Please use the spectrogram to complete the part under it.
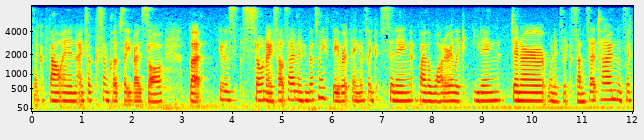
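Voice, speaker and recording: Young woman vlogger in her twenties, casual late-night to-camera chat, fairly flat delivery, faint room hiss. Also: medium pitch, vocal fry. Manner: chatty, lots of "like" fillers. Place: small bedroom at a desk.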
